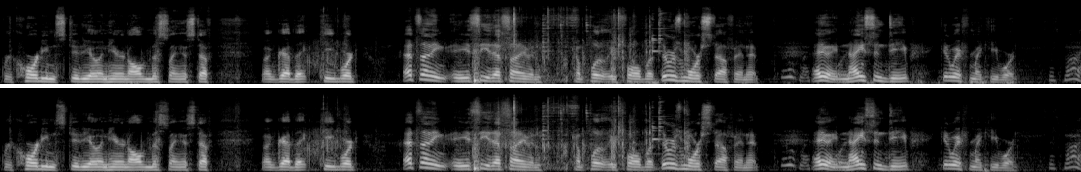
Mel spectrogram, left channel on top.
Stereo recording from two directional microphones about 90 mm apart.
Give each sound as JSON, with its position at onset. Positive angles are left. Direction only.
{"t": 0.0, "sound": "speech", "side_deg": 45}
{"t": 3.2, "sound": "speech", "side_deg": 65}
{"t": 4.0, "sound": "speech", "side_deg": 35}
{"t": 5.3, "sound": "speech", "side_deg": 15}
{"t": 5.7, "sound": "speech", "side_deg": 45}
{"t": 7.0, "sound": "speech", "side_deg": 60}
{"t": 7.8, "sound": "speech", "side_deg": 50}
